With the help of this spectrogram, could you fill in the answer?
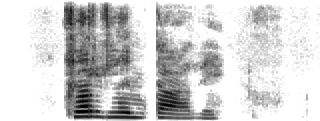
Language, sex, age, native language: Icelandic, male, 5, Icelandic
